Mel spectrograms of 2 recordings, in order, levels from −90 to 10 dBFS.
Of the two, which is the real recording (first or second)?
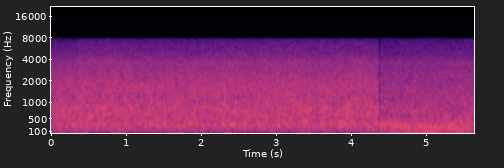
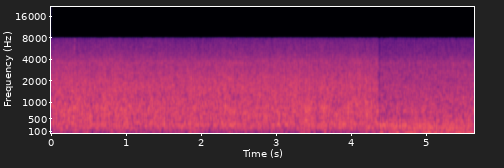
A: first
